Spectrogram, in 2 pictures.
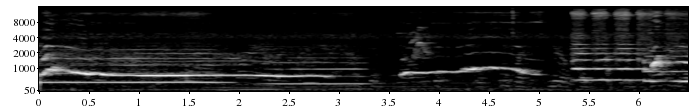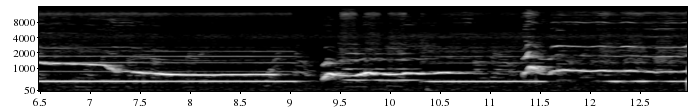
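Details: Pet whippet howling along with a man playing a Beethoven tune on flute indoors; wavering, sliding howls rise and fall over steady flute notes, with short pauses between phrases.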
